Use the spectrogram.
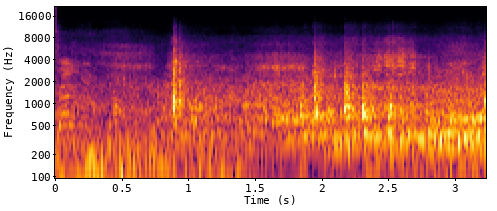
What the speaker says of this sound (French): Regardez les gars, il y a des chèvres.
